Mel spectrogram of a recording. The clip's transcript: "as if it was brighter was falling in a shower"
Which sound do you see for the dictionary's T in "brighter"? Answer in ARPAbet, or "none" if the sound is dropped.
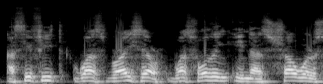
S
